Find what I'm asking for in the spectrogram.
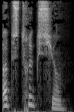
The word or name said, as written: obstruction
